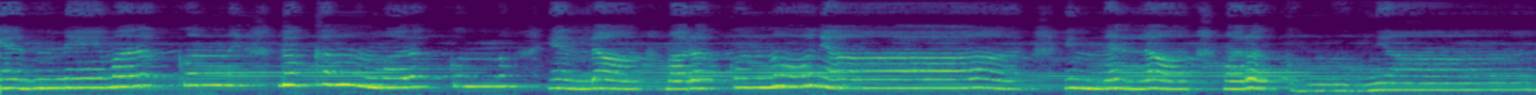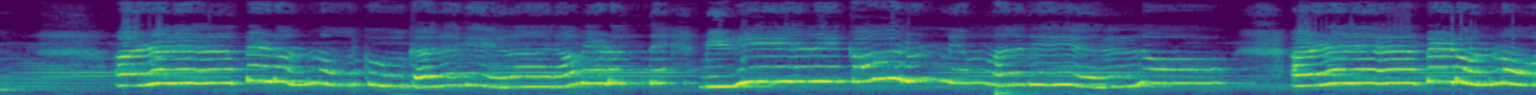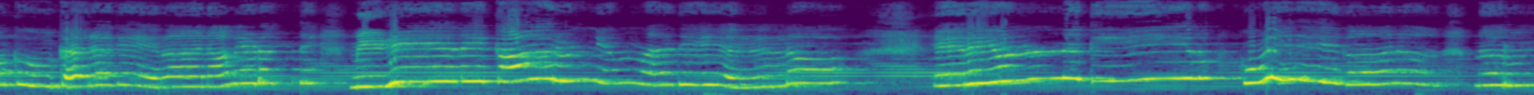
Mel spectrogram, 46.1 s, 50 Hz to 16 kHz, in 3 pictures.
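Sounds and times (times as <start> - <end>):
girl singing devotional song: 0.0 - 46.0.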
